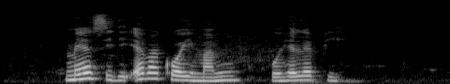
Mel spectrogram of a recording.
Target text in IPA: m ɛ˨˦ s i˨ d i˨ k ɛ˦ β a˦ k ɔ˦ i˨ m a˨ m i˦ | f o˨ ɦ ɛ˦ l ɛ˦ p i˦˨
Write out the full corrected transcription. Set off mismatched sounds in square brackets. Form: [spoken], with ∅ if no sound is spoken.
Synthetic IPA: m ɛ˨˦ s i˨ d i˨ [ʔ] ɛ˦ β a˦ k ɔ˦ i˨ m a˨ m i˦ | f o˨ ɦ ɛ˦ l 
